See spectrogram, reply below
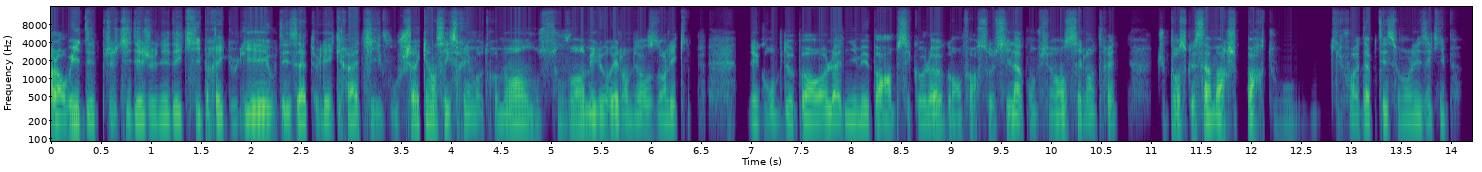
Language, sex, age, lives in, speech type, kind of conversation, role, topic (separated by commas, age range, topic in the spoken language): French, male, 25-29, France, read, expert-assistant, expert, Quels petits changements peuvent vraiment améliorer la journée d’un infirmier ?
